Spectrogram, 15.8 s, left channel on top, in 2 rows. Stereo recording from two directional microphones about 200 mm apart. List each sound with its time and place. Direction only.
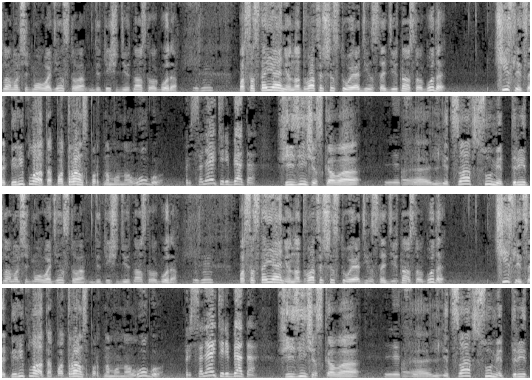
0.0 s speech: 50° left (ahead or behind)
10.6 s a woman's voice: centre (ahead or behind)
12.1 s speech: 50° left (ahead or behind)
